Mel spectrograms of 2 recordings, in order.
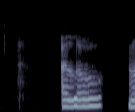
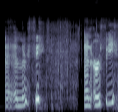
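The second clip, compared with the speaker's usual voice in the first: louder incredulous questions; 10 dB louder than usual. Real, not acted. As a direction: question it in disbelief. Mocking misreading.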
